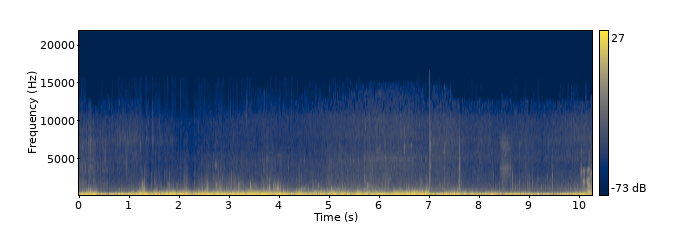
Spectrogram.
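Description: Wind buffeting the camera microphone, a steady loud low rumble, with a single sharp click about seven seconds in.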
